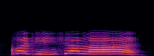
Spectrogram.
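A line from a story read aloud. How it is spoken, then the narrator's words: Shouting loudly. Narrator (Chinese): 茉莉也大声叫喊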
